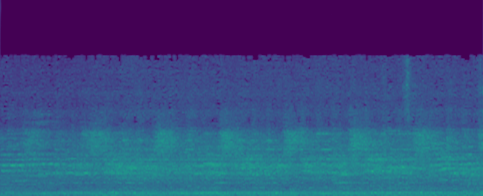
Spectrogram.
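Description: Steady low-pitched background din with music playing in it; no single event stands out.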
